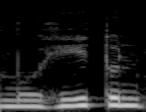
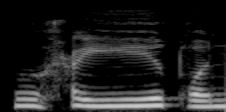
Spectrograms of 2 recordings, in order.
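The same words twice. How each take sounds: First: The h is a plain, light breathy sound. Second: The h is a harsh sound from the throat. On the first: The speaker calls it wrong. "इसमें सिंपल दो चश्मे वाला हा हो जाएगा, जिसकी वजह से लफ्ज़ गलत हो जाएगा" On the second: The speaker calls it right. "इसको हमने हलक से निकालना है"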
